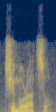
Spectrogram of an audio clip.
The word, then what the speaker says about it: Chimborazo: aside I'm not sure what this word means it's spelled CH h i m b o r a zoo Chimborazo and of readers aside the soul life which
